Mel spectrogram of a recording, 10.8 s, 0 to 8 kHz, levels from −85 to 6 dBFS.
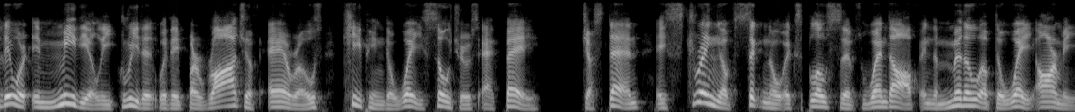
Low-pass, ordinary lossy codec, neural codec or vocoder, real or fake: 7.2 kHz; Opus, 32 kbps; codec, 16 kHz, 4 kbps, FunCodec, trained on Chinese and English, 50 frames a second; fake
